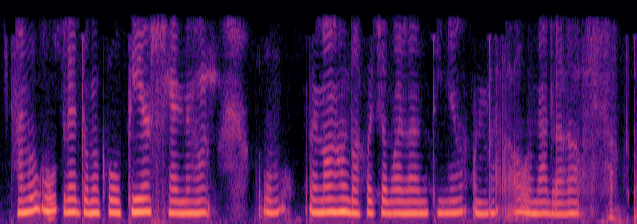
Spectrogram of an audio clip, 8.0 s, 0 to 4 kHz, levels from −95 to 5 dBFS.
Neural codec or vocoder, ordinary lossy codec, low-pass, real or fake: codec, 16 kHz, 1 kbps, FunCodec, trained on LibriTTS, 50 frames a second; MP3, 32 kbps; 3.6 kHz; fake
